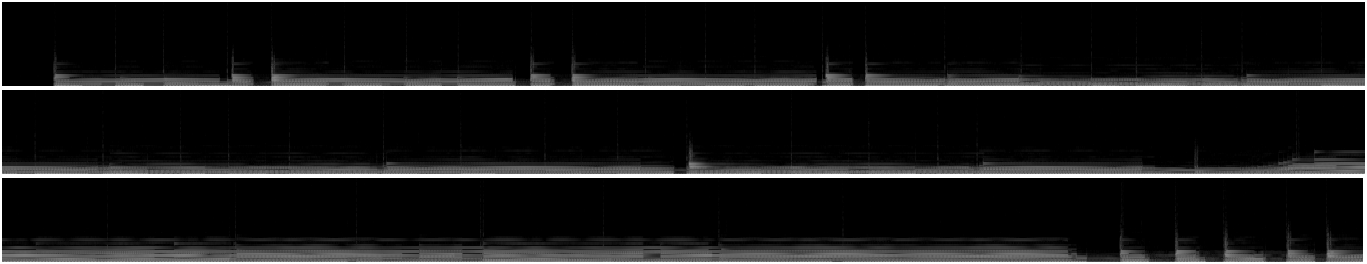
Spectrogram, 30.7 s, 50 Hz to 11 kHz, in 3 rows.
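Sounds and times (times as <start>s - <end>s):
organ prelude: 0.4s - 30.6s.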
